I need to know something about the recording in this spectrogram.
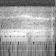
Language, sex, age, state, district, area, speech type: Hindi, male, 60+, Uttar Pradesh, Ghazipur, rural, conversation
